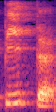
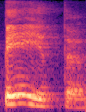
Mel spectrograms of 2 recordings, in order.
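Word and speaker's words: Peeta: Então, ao invés de ler Pita, eu lia Peta.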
